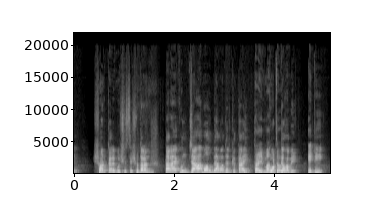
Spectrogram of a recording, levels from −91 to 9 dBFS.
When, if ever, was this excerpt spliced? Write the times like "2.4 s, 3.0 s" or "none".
none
